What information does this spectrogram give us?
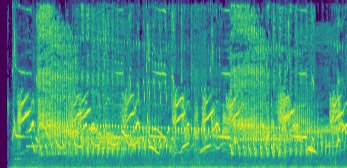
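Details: Small birds used as a lure sound to attract other small birds: a dense chorus of many overlapping high chirps, twitters and quick trills, continuous throughout, with sharp rising and falling notes layered thickly together.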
